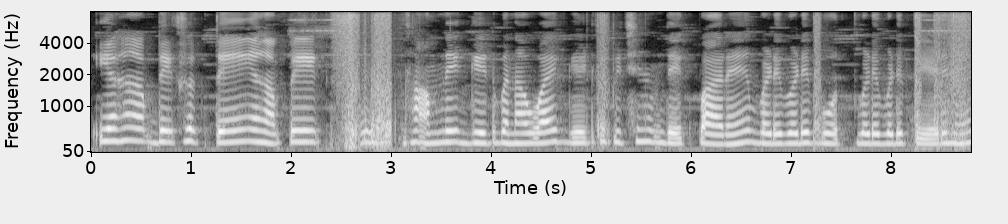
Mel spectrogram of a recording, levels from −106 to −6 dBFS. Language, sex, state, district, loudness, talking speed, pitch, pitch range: Hindi, female, Rajasthan, Jaipur, -17 LUFS, 190 wpm, 225 Hz, 210-240 Hz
